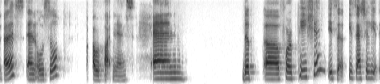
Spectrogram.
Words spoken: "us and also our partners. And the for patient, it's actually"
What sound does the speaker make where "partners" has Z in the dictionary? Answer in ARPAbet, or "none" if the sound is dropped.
S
